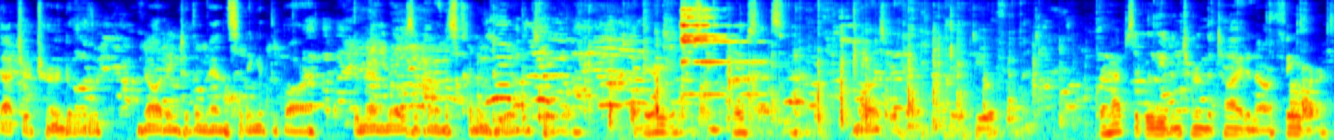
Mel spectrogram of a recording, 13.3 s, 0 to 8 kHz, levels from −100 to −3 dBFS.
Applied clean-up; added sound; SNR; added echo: classical method log-MMSE.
